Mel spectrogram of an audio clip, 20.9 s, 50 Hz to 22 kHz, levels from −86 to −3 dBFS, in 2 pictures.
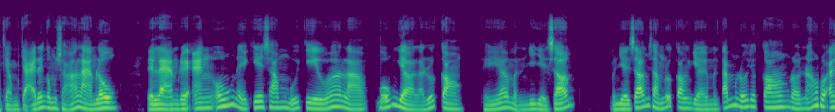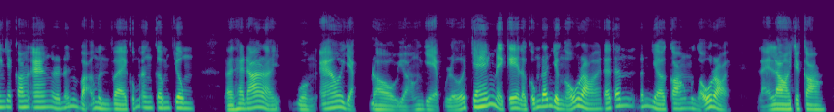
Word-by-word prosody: chồng 120 Hz, -1 st, -5 dB
chạy -, -, +1 dB
đến 165 Hz, +2 st, +1 dB
công 155 Hz, -2 st, -1 dB
sở 140 Hz, +3 st, -1 dB
làm 145 Hz, -7 st, +3 dB
luôn, 160 Hz, +2 st, +5 dB, 0.4 s
rồi 130 Hz, -, +3 dB
làm, 130 Hz, -1 st, +5 dB
rồi 135 Hz, 0 st, +3 dB
ăn 155 Hz, +4 st, +2 dB
uống 205 Hz, +7 st, +1 dB
này 140 Hz, -5 st, -2 dB
kia 175 Hz, 0 st, +3 dB
xong 165 Hz, -1 st, -1 dB
buổi 145 Hz, +4 st, -3 dB
chiều 145 Hz, -3 st, 0 dB
á 190 Hz, +3 st, +1 dB
là 125 Hz, -6 st, 0 dB
4:00 205 Hz, +5 st, -1 dB
giờ 135 Hz, -10 st, +5 dB
là 115 Hz, 0 st, -6 dB
rước 160 Hz, +8 st, -3 dB
con 135 Hz, -2 st, +1 dB, 0.3 s
thì 120 Hz, +1 st, -3 dB
á 160 Hz, +3 st, +1 dB
mình 120 Hz, -7 st, -5 dB
di 130 Hz, 0 st, -2 dB
về 110 Hz, -, -3 dB
sớm. 140 Hz, -, +4 dB, 0.5 s
Mình 125 Hz, -, -5 dB
về 130 Hz, 0 st, +2 dB
sớm 165 Hz, +9 st, +3 dB
xong 155 Hz, -6 st, 0 dB
đứa -, -, -1 dB
con 155 Hz, -2 st, -1 dB
về 125 Hz, -2 st, -2 dB
mình 125 Hz, +1 st, -7 dB
tắm 165 Hz, -, -1 dB
rửa 180 Hz, +1 st, +2 dB
cho 190 Hz, -, 0 dB
con, 175 Hz, +1 st, +1 dB
rồi 145 Hz, -4 st, -1 dB
nấu 150 Hz, +10 st, -1 dB
đồ 200 Hz, -, +3 dB
ăn 175 Hz, 0 st, +1 dB
cho 180 Hz, -, -3 dB
con 180 Hz, 0 st, 0 dB
ăn, 175 Hz, +1 st, +3 dB
rồi 145 Hz, -2 st, -3 dB
đến 205 Hz, +4 st, -6 dB
vợ -, -, -3 dB
mình 140 Hz, -4 st, -3 dB
về 130 Hz, -2 st, 0 dB
cũng 190 Hz, -, -10 dB
ăn 165 Hz, -1 st, -5 dB
cơm 160 Hz, 0 st, -2 dB
chung, 155 Hz, -2 st, 0 dB, 0.4 s
rồi 115 Hz, +1 st, -1 dB
sau 140 Hz, -, +1 dB
đó 155 Hz, +5 st, +4 dB
là 140 Hz, -9 st, 0 dB, 0.3 s
quần 115 Hz, -4 st, -5 dB
áo, 160 Hz, +7 st, +2 dB
giặt -, -, -4 dB
đồ, 115 Hz, -3 st, -2 dB
dọn 105 Hz, +3 st, -9 dB
dẹp, 110 Hz, -3 st, -3 dB
rửa 105 Hz, +7 st, -3 dB
chén 205 Hz, +7 st, +3 dB
này -, -, +2 dB
kia 155 Hz, +1 st, +4 dB
là 120 Hz, -, -1 dB
cũng 180 Hz, -, -3 dB
đến 200 Hz, +2 st, +4 dB
giờ 185 Hz, -, +3 dB
ngủ 130 Hz, -, 0 dB
rồi, 135 Hz, -7 st, +1 dB
đã 145 Hz, +1 st, -1 dB
đến 215 Hz, +1 st, -2 dB
đến 200 Hz, +2 st, -7 dB
giờ 130 Hz, -7 st, 0 dB
con 145 Hz, +2 st, -2 dB
mình 145 Hz, -, -8 dB
ngủ -, -, +2 dB
rồi, -, -, +2 dB, 0.4 s
lại 110 Hz, -, -5 dB
lo 130 Hz, -1 st, +4 dB
cho 130 Hz, 0 st, -3 dB
con, 120 Hz, -2 st, 0 dB
150 Hz, 260 wpm, -23 LUFS, 130-175 Hz, 0.5 s, luôn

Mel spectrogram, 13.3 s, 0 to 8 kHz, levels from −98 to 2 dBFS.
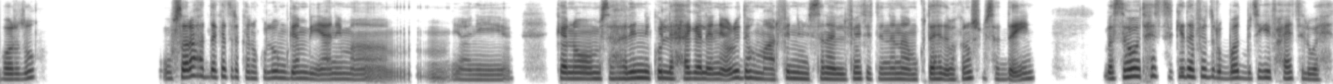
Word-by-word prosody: برضه. 190 Hz, +4 st, -1 dB, 1.3 s
وبصراحة 260 Hz, +7 st, +4 dB
الدكاترة 265 Hz, -1 st, -1 dB
كانوا 225 Hz, -2 st, -8 dB
كُلّهم 230 Hz, +1 st, -3 dB
جنبي 215 Hz, -3 st, -1 dB
يعني 185 Hz, +2 st, +1 dB
ما 185 Hz, -2 st, -6 dB, 0.4 s
م -, -, -15 dB
يعني 175 Hz, +2 st, -8 dB, 0.4 s
كانوا 210 Hz, -1 st, +3 dB
مسهِّلين 210 Hz, +2 st, +1 dB
لي 230 Hz, -, +2 dB
كل 220 Hz, -1 st, +1 dB
حاجة 210 Hz, +1 st, +4 dB
لإن 195 Hz, -1 st, +2 dB, 0.2 s
already 240 Hz, -, -2 dB
هم 220 Hz, -4 st, -1 dB
عارفينّي 210 Hz, +4 st, -1 dB
من 200 Hz, -, -2 dB
السَنة 195 Hz, 0 st, +1 dB
اللي 185 Hz, 0 st, -2 dB
فاتت 205 Hz, 0 st, -4 dB
إن 195 Hz, 0 st, -4 dB
أنا 195 Hz, -1 st, -1 dB
مجتهدة، 190 Hz, 0 st, 0 dB
ما 180 Hz, -, -2 dB
كانوش 215 Hz, +6 st, -2 dB
مصدّقين، 195 Hz, 0 st, +2 dB, 0.7 s
بس 215 Hz, +4 st, +2 dB
هو 280 Hz, +2 st, +7 dB
تحِس 285 Hz, -3 st, -4 dB
كده 285 Hz, +3 st, +2 dB
في 280 Hz, +2 st, -3 dB
درُوبّات 230 Hz, -3 st, -2 dB
بتيجي 235 Hz, +3 st, -3 dB
في -, -, -10 dB
حياة 210 Hz, 0 st, 0 dB
الواحد. 185 Hz, -2 st, -6 dB
210 Hz, 175 wpm, -24 LUFS, 195-230 Hz, 1.3 s, هو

